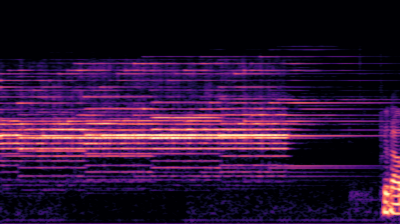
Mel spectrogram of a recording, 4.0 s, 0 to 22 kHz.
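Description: V8 smart watch playing its power-off tune through its small speaker: an electronic ringtone-like melody of several steady notes that ends and fades out about three seconds in.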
